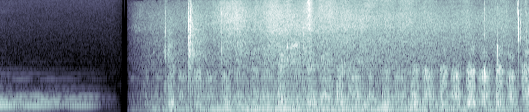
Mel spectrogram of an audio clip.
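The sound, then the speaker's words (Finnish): A dog pants rapidly and steadily in breathy, rhythmic huffs for several seconds, after a brief low harmonic hum and a moment of silence at the start. “Koira vieressä rapsutettavana.”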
